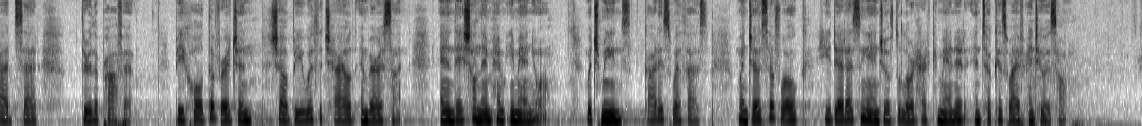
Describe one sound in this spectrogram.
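A youth choir sings together in a large echoing hall.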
